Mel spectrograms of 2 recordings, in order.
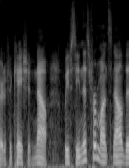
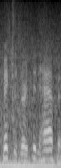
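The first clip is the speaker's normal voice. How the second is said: loud; 6 semitones higher, 8 dB louder than usual. Real, not acted. Cheering a shot.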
